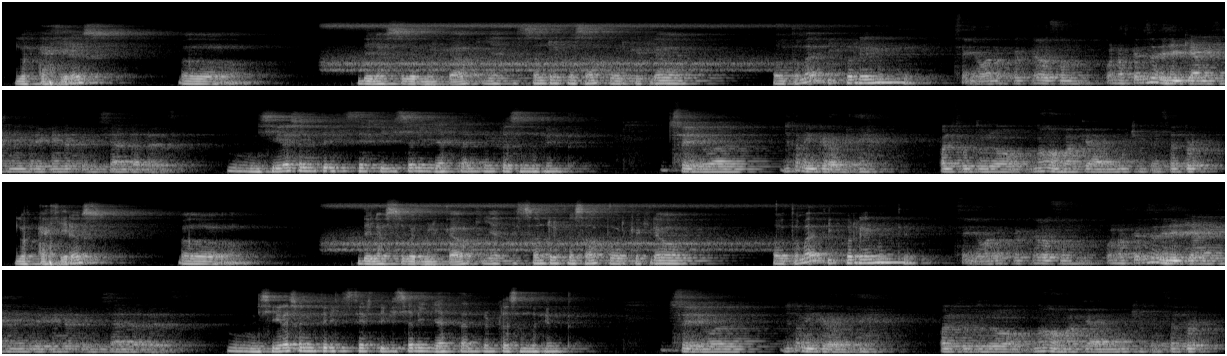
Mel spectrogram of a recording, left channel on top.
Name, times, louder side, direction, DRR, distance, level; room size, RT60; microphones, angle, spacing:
voice 1, 0.1-1.0 1.8-2.5 3.6-6.9 7.7-9.2 14.5-17.8, right 2 dB, 45° right, 2 dB, 0.8 m, -24 dB
sound 1, 3.2-8.9, left 1 dB, 35° left, 1.8 m, -39 dB
voice 2, 9.6-13.9 18.9-19.7 20.0-21.0 21.6-24.2, left 1 dB, 50° left, -4 dB, 1.9 m, -26 dB
11.0 x 7.7 x 3.4 m, 1.3 s
head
